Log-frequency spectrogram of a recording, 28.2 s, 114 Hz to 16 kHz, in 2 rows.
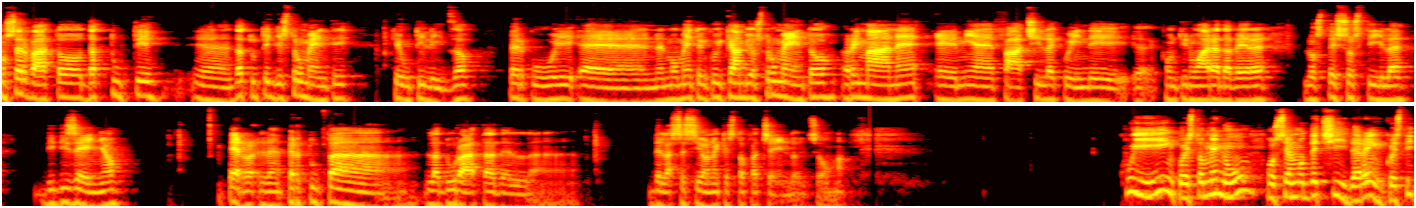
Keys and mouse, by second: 0.8 click, 4.5 click, 7.9 click, 11.0 click, 16.6 click, 24.0 click.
